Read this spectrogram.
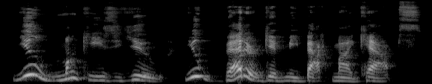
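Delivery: stamp and threaten, fed up; quite angry. Acted. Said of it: "Now he felt quite angry".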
